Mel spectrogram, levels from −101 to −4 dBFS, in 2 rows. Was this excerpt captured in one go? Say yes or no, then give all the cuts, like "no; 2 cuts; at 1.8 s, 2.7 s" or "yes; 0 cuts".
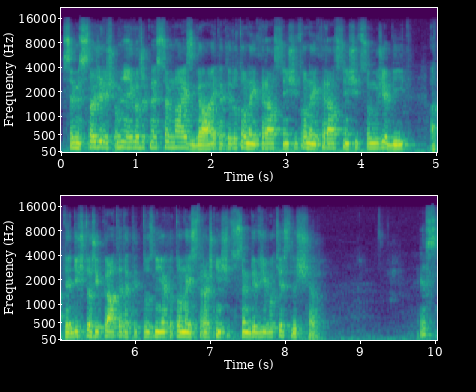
no; 2 cuts; at 3.2 s, 4.8 s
